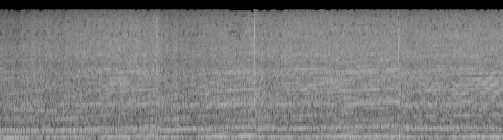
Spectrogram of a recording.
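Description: A racing car engine roars at high revs, climbing in pitch through each gear.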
